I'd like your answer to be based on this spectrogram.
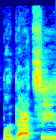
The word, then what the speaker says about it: Bargatze: Nate Bargatze? Is that how you say his last name? – That's right.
